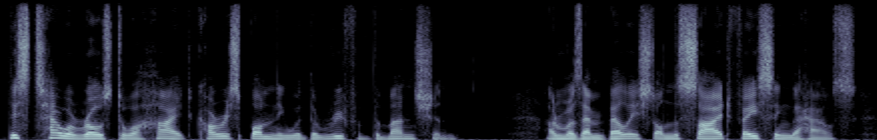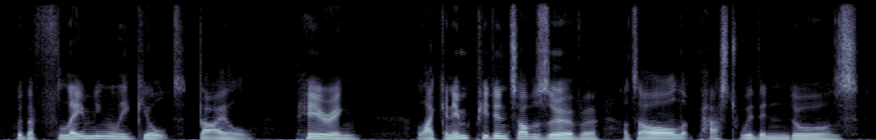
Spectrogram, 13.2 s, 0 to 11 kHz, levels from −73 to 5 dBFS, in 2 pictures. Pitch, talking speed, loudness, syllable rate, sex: 140 Hz, 175 wpm, -20 LUFS, 5.1 syllables/s, male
